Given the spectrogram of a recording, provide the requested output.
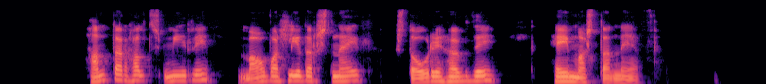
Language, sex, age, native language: Icelandic, male, 40-49, Icelandic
